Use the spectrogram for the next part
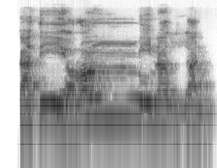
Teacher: Karena ada fathatain bertemu dengan huruf mim. Jadi dibaca berdengun. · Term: idgham di gunnah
